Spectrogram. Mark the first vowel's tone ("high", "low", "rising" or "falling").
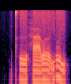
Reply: low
